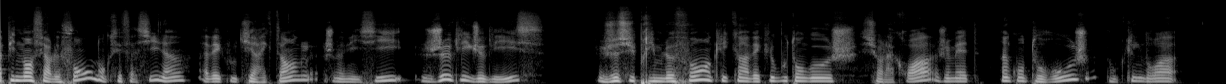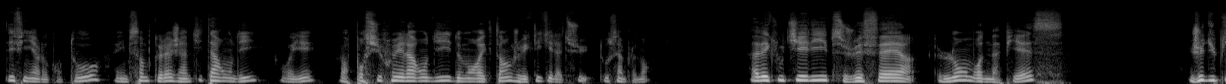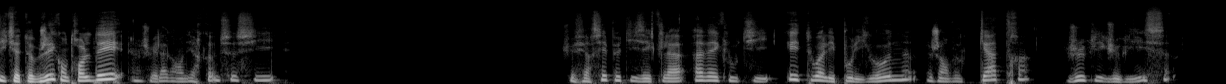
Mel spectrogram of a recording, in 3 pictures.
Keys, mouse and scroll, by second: 2.6 click, 4.4-5.8 drag, 8.7 click, 11.3 right click, 12.5 click, 14.6 click, 17.8 click, 19.7 click, 20.2-20.7 scroll up 1, 21.5-23.2 drag, 23.3 click, 23.4 click, 23.6 click, 23.9 shift+click, 25.6 ctrl+d, 26.0-27.5 drag, 27.6 shift+click, 28.0 click, 28.3 shift+click, 28.7 click, 28.9 scroll up 1, 32.4 click, 34.3 click, 35.2-36.7 drag.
